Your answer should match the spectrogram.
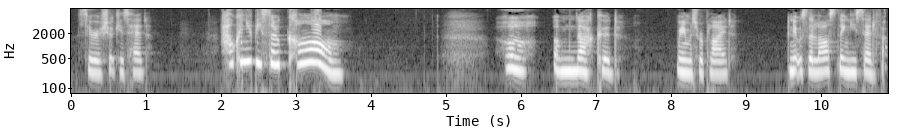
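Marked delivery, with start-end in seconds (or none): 2.0-3.6 high, loud, drawn-out disbelief; exasperated. A narrator's reading. Sirius cannot believe Remus is calm, exasperated. 5.8-7.3 slow, worn-out sigh of words; exhausted. A narrator's reading. Remus answers Sirius before sleeping, exhausted.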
